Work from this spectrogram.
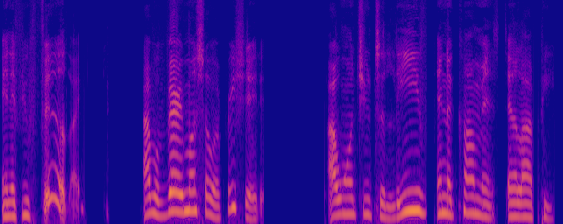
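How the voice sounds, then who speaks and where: A woman's voice: medium pitch, animated, moderate pace, darkish tone, dry recording, studio quality. A woman in her late twenties hosting a solo podcast, talking casually and emphatically with lots of repetition, like a motivational pep talk. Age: 20s. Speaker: podcast host.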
